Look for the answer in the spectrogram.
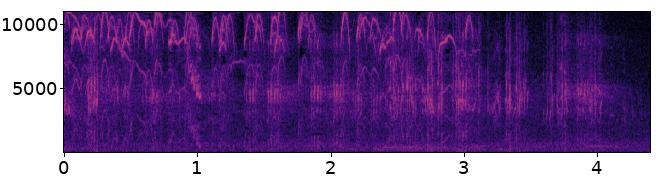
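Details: Swallow nestlings, three weeks or younger and still in the nest, give a dense chorus of very high, thin, squeaky cries, overlapping continuously as they stretch up and beg for food from the parents.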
